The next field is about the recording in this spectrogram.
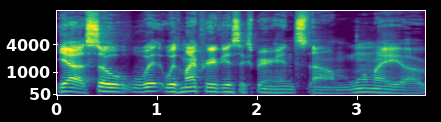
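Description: In an American accent, a man talks in a plain, everyday voice with ordinary pitch variation, recorded very cleanly with a silent background. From central Illinois (Monticello). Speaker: co-host, field sales agronomist. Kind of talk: casual chat.

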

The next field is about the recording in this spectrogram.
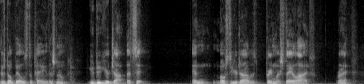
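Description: A man speaks with an American accent at a medium pitch. His voice is somewhat breathy, and his pace is moderate. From Washington State and Dallas, Texas. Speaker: war veteran. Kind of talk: casual chat.

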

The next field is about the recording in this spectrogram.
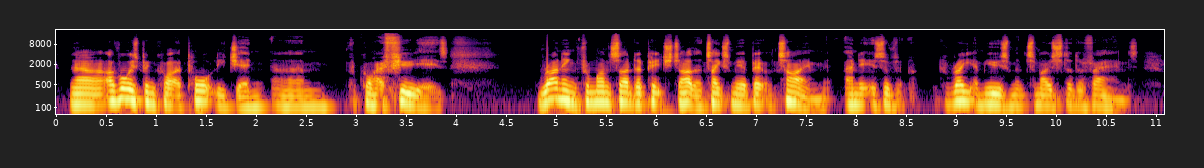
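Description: A man's dark, mellow tone at a moderate pace, with ordinary pitch variation and big swings in loudness. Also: medium pitch for a man. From England. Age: 60s. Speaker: physiotherapist. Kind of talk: interview.

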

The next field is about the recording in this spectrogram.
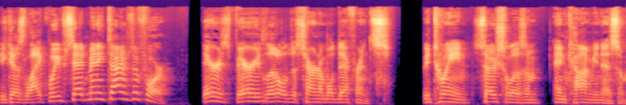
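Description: A man with an American accent speaks at a fairly quick pace and medium pitch, his tone bright and sharp and his intonation lively. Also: very clean recording, silent background. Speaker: podcast host. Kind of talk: political commentary. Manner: loud; animated.

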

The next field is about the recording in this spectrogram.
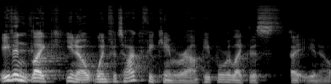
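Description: With vocal fry in his voice, a man lets his pitch swing very widely. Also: very clean recording, silent background. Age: 40s. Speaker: podcast host. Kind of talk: casual chat. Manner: animated.

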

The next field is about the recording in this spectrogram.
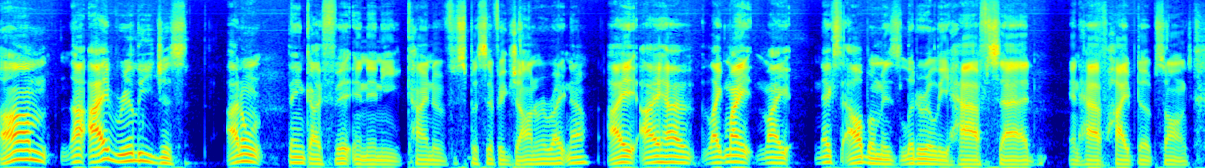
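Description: With an American accent, a man speaks in a normal speaking voice at a fairly low pitch and a fairly slow pace. His intonation is lively, and the recording is very clean with a silent background. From Central Texas. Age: 20s. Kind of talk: casual chat. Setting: studio.

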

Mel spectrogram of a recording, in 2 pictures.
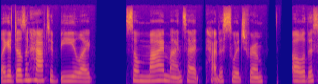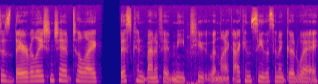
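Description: A woman with an American accent speaks at a moderate pace in a plain, everyday voice. Her pitch is fairly high and her intonation fairly even. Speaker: real estate agent and entrepreneur. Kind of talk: casual chat.

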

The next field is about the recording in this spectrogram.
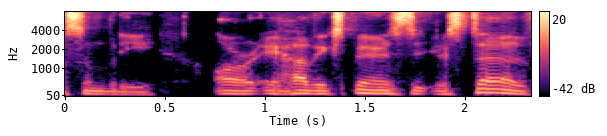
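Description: A man in a Cork accent has a dark, mellow tone and ordinary pitch variation. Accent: Cork Irish. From Ireland, East Cork. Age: 20s. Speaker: musician. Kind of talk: casual chat. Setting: video call.

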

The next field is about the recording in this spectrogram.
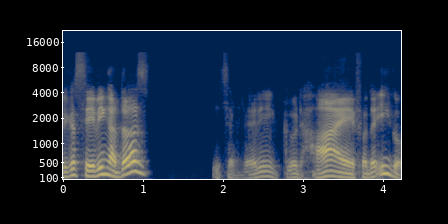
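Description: Over a quiet background, a man with an Indian accent speaks at a moderate pace, with very wide pitch swings, big swings in loudness and long, frequent pauses. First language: Marathi. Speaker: yoga teacher. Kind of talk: interview.

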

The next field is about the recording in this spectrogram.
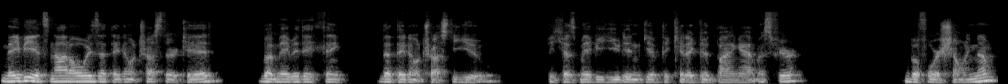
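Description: The man sounds somewhat breathy, with an American accent and fairly even intonation. The background is quiet. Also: medium pitch for a man, moderate pace. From Michigan, north of Detroit. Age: 20s. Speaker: door-to-door salesman. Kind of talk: casual interview.

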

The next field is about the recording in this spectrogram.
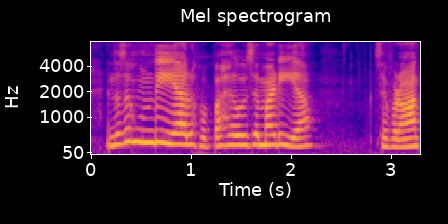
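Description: A woman with an unremarkable speaking voice talks at a fairly quick pace with ordinary pitch variation, in a very clean recording with a silent background. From Ecuador, Manabí coast. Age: 20s. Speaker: podcast host, medical student. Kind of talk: casual chat, storytelling. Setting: studio.

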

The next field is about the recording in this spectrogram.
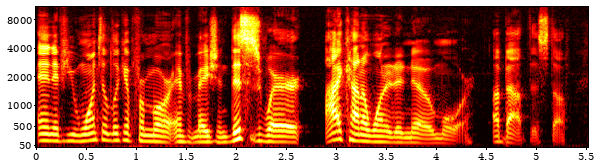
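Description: An animated man at a moderate pace, lively in intonation, over a quiet background. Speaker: podcast host. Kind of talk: casual chat. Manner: animated, excitable.

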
